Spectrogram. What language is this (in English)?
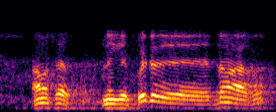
Tamil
